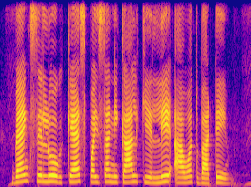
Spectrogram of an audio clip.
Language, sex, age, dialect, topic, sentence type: Bhojpuri, female, 18-24, Northern, banking, statement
